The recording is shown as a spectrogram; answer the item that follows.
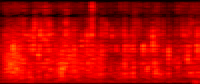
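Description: Water draining down a PVC pipe into a plastic jerry-can grease trap, a steady running sound.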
